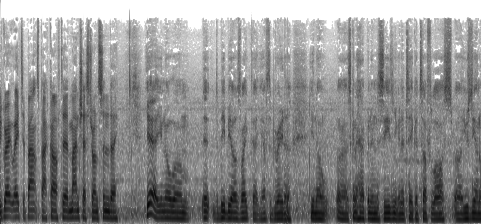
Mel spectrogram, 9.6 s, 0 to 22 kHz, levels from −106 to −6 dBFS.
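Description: At 2.39 s and again at 5.68 s the audio briefly jumbles, the sign of chunks out of order. Blocks of about 21.33 ms play in the wrong sequence. The first is one chunk late (2.39 to 2.43 s). The second is two chunks late (5.68 to 5.74 s). On a spectrogram each join shows as a thin vertical broadband stripe, and tonal traces step abruptly; the waveform shows sudden discontinuities.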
